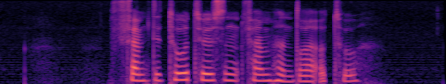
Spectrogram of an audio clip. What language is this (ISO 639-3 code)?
nor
